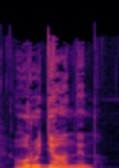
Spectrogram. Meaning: townsman, city dweller
- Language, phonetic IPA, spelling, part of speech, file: Ukrainian, [ɦɔrɔˈdʲanen], городянин, noun, Uk-городянин.ogg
